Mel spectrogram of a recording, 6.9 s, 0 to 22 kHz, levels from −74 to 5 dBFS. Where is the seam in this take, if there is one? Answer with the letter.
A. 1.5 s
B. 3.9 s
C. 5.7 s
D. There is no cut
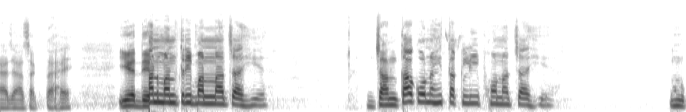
A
